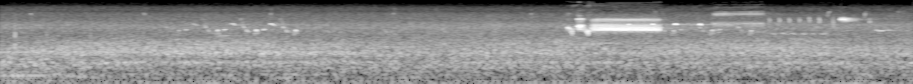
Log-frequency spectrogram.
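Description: Red-winged blackbird song: a couple of short lead-in notes and then one harsh buzzy trill lasting under a second, about six seconds in, followed by a few thin high notes. Faint chirps come a few seconds earlier, over a steady low background noise.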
